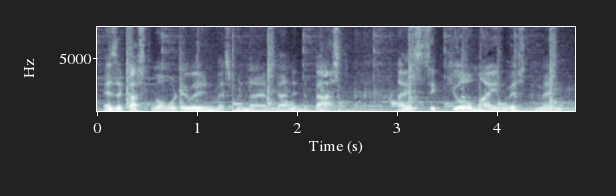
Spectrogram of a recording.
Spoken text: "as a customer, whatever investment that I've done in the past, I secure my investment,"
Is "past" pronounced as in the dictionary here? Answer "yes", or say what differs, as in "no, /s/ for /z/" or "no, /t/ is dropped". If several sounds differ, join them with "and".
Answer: yes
